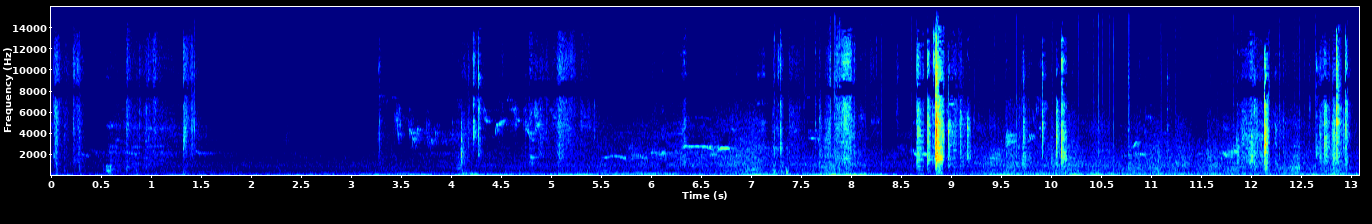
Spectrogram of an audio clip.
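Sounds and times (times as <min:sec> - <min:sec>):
distant traffic rumble: 0:00.0 - 0:13.0
bird chirping: 0:03.3 - 0:10.0, 0:10.6 - 0:12.0
metal fixings clicking and tapping: 0:08.5 - 0:10.3.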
